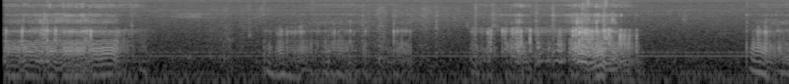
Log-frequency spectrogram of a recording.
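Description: Loud, rattling snores with each breath in, separated by quieter pauses and a faint steady tone in the room; snoring in a flat-faced dog.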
